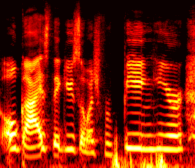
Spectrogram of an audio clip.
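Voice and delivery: high, excited thanks; excited groom. Retold or imitated. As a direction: imitate a thrilled groom greeting guests. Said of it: "He's super excited".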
